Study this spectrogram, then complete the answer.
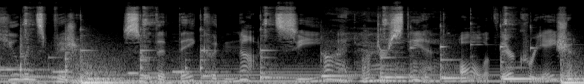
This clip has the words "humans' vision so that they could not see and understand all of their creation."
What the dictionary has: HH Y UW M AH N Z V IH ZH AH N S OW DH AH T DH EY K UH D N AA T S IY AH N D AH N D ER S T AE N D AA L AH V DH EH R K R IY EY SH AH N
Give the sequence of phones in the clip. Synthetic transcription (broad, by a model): HH Y UW M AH N Z V IH ZH AH N S OW DH AH T DH EY K UH D N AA T S IY AH N D AH N D ER S T AE N D AA L AH V DH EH R K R IY EY SH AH N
